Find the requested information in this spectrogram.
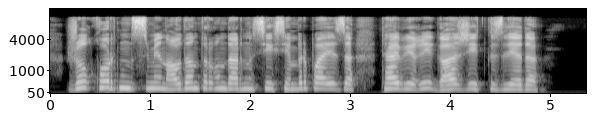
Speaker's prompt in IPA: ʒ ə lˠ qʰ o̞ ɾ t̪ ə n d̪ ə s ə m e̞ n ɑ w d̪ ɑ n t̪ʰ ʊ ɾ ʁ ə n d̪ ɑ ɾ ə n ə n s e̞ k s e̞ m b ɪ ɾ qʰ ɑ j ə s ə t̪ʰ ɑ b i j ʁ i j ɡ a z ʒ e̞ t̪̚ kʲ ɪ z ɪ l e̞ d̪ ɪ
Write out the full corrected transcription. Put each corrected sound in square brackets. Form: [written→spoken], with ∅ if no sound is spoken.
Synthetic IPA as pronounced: ʒ ə lˠ qʰ o̞ ɾ t̪ ə n d̪ ə s ə m e̞ n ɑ w d̪ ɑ n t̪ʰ ʊ ɾ ʁ ə n d̪ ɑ ɾ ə n ə [n→ɴ] s e̞ k s e̞ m b ɪ ɾ [qʰ→pʰ] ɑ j ə [s→z] ə t̪ʰ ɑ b i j ʁ i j ɡ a z ʒ e̞ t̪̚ kʲ ɪ z ɪ l e̞ d̪ ɪ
